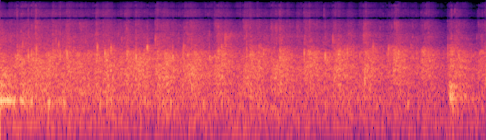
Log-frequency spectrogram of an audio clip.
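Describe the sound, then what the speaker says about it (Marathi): Loud, steady applause from an audience at a company product presentation event, sustained throughout without a break, with a brief spike in the clapping near the end. "तर मॅडमसाठी जरा जोरदार टाळ्या होत्या"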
